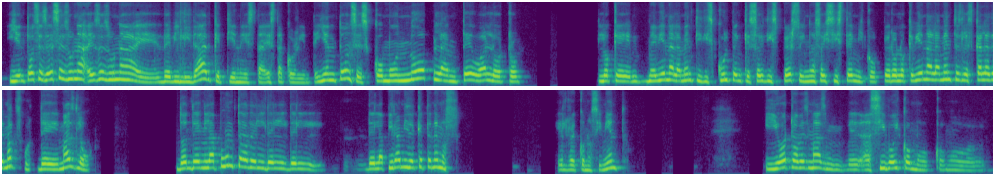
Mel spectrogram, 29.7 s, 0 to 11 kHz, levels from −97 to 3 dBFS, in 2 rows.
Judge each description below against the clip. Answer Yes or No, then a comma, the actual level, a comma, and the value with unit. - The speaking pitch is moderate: No, high, 220 Hz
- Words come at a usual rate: Yes, average, 150 wpm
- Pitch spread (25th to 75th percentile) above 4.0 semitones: Yes, average, 5.0 semitones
